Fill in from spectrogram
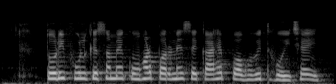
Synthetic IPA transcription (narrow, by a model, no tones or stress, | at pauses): t̪oɽipʰulkesəməjkõɦəɽpəɾnesekaɦepɾəbʱəʋit̪ɦojt͡ʃʰɛj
